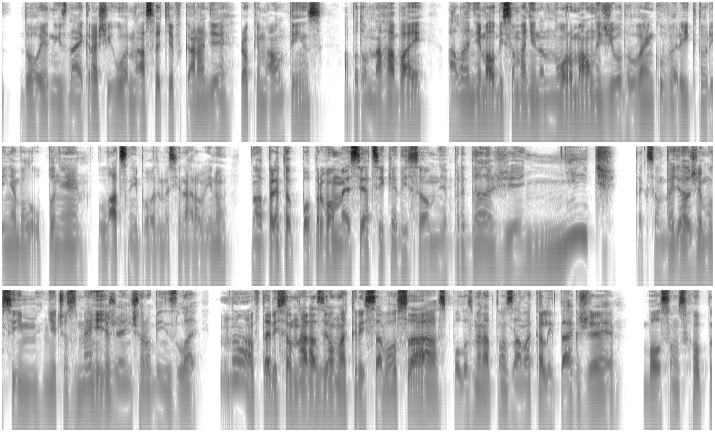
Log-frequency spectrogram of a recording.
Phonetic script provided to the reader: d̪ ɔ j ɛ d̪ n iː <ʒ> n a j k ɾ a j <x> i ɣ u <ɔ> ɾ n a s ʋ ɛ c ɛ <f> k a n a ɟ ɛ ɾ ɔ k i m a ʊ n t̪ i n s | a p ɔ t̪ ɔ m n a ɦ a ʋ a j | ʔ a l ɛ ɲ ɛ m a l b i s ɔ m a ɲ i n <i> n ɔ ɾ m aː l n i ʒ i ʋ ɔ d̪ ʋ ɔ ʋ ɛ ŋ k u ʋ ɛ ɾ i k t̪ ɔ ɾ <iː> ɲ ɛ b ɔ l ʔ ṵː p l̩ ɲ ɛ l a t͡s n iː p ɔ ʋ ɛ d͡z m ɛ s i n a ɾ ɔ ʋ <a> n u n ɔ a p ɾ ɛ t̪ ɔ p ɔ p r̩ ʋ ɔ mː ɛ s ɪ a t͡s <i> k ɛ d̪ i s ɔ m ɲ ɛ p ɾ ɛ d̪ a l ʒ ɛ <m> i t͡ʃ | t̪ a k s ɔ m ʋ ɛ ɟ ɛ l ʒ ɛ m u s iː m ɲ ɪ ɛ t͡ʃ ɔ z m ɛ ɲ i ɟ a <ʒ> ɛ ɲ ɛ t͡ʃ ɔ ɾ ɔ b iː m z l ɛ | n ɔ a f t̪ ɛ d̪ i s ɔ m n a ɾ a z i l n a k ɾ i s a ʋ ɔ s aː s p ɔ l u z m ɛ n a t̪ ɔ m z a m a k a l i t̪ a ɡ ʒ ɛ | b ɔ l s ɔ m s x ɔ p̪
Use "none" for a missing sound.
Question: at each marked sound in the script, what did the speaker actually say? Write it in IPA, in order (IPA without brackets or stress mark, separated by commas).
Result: z, ʃ, ɔ, f, a, iː, i, i, ɲ, ʒ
